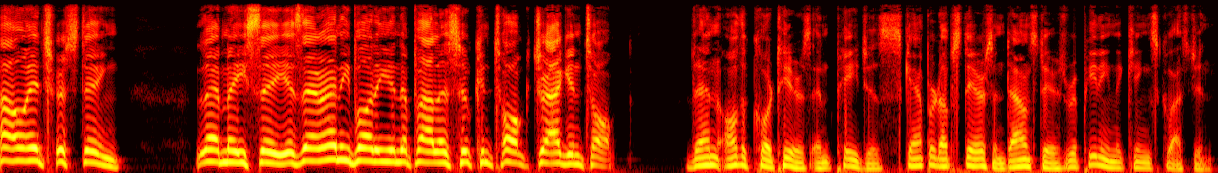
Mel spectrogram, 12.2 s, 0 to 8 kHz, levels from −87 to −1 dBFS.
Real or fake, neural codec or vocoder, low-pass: real; none; 7.2 kHz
